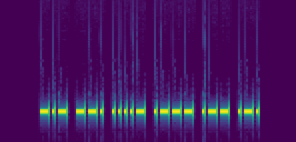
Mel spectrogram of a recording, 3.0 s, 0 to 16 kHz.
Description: Morse code, heard as a keyed tone, about 40 wpm, 700 Hz. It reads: KG4JWR
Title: USA Call Signs - 6 Characters - Repeated 2x - 40wpm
